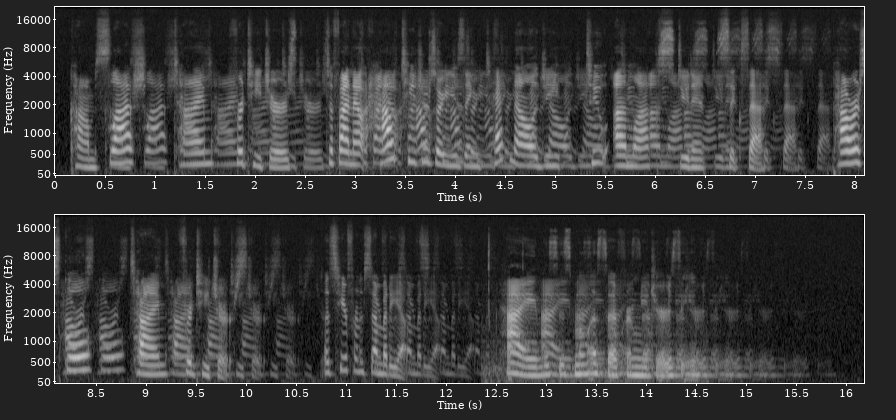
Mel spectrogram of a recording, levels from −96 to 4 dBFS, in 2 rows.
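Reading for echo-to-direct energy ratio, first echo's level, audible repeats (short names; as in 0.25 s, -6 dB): -11.5 dB, -12.5 dB, 3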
